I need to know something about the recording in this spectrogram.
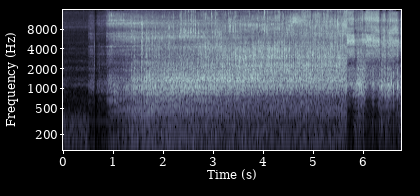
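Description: A coffee pot gurgles and hisses as it boils.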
